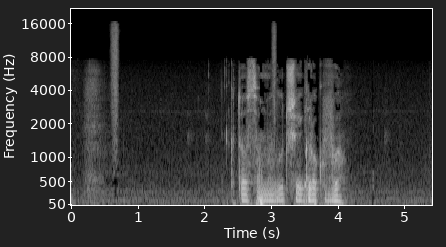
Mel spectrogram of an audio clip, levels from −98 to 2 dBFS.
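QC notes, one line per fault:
0.59–0.72 s and 3.01–3.08 s, wireless microphone noise hit: two short swishes of static rise over the speech, the first lasting about an eighth of a second and the second about 70 ms. The FM radio link from the microphone momentarily faded as reflected copies of the signal cancelled the direct one, so the receiver's own hiss climbed up through the speech.
1.35 s, 3.51–3.57 s and 4.52–4.55 s, corrupt frame decoded: three brief blips with misplaced spectral content. The one at 1.35 s is barely audible, very faint at around -60 dBFS. The one at 3.51 s is loud, peaking near -15 dBFS. The one at 4.52 s is moderate, around -40 dBFS. Each spans a few damaged codec frames. Flipped bits made the decoder read wrong gains and codes, so energy landed at wrong frequencies until clean frames resumed.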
